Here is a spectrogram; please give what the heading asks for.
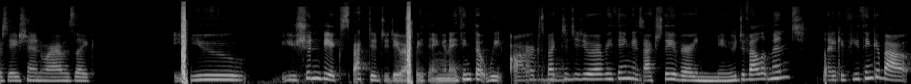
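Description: Speech with two kinds of trouble. There are two wireless microphone squelch dropouts, at 1.80 to 1.91 s and at 4.03 to 4.17 s, the second one between "be expected to do" and "and i think that". Each is a short burst of hiss, then a hole of near silence lasting 60 to 65 ms, then the voice coming back. That's the analogue FM link fading until the receiver's squelch shuts the output off for a moment. The other problem is repeated packet loss giving a robotic sound, in four stretches: 2.33 to 2.57 s (right before "you shouldn't be expected"), 4.95 to 5.43 s, 6.29 to 6.45 s (between "to do" and "a very new"), and 8.01 to 8.37 s. In each one, holes of about 20 ms keep arriving, and roughly half of every stretch is filler made by stretching the previous bit of sound. That's why those spots turn choppy with pieces missing.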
